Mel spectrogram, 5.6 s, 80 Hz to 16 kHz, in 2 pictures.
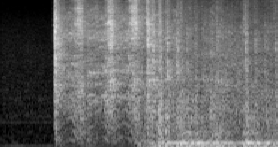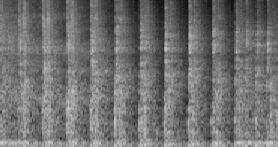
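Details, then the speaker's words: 2018 Harley-Davidson Road Glide, Milwaukee-Eight 114, after a Cycle-Rama CR480MT cam install and ThunderMax retune for overheating and poor mileage. Started at 82° engine temperature, it settles into a steady, even idle with clean cam lope. "Sounds much better. Sounds better every time. It's got more of a nice clean lope to it now."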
